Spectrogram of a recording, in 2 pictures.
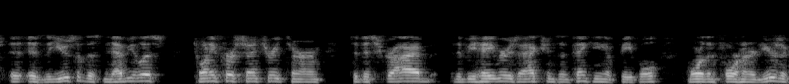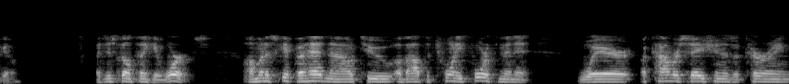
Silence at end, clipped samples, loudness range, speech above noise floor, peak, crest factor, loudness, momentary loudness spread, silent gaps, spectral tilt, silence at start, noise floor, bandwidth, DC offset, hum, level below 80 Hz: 0 s; under 0.1%; 4 LU; 60 dB; -4 dBFS; 18 dB; -23 LUFS; 12 LU; none; -11.5 dB/octave; 0.1 s; -83 dBFS; 4.1 kHz; under 0.1%; none; -64 dBFS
